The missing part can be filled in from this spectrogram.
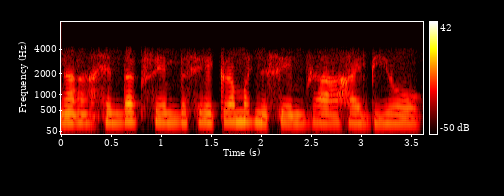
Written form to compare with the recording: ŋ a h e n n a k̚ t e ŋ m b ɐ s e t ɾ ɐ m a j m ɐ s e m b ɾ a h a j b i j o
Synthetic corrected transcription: ŋ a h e n d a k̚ s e m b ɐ s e k ɾ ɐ m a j n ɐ s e m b ɾ a h a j b i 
